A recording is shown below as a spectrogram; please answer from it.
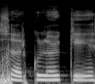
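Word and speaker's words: Quay: इसको बोलते हैं सर्कुलर के स्टेशन है। ये सर्कुलर के के स्पेलिंग के नहीं है। क्यू यू ए वाई हैं। तो प्रोनाउंसिएशन उसकी सर्कुलर के बनती है।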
